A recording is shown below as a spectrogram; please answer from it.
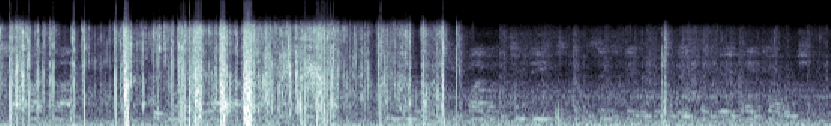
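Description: Foil trading-card pack wrappers crinkling and cards being handled: a dense run of crackling and clicking that settles down about halfway through.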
